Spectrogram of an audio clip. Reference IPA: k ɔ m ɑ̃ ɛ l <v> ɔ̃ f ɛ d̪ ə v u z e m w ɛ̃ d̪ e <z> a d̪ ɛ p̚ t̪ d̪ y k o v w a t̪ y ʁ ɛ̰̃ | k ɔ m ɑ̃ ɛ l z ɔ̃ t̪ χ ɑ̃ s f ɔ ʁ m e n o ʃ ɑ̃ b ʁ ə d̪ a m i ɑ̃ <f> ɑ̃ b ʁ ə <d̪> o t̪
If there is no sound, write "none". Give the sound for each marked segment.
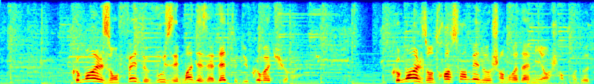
z, z, ʃ, d̪

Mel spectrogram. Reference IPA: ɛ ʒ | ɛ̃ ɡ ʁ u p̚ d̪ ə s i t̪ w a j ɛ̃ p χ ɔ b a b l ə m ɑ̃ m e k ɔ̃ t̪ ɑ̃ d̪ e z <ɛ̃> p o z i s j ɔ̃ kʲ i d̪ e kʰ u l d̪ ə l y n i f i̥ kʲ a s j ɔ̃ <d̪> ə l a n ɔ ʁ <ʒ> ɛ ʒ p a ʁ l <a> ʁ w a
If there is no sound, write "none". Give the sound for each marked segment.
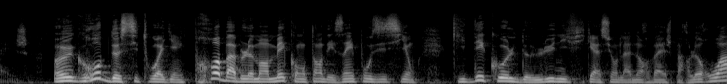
ɛ̃, d̪, v, ə

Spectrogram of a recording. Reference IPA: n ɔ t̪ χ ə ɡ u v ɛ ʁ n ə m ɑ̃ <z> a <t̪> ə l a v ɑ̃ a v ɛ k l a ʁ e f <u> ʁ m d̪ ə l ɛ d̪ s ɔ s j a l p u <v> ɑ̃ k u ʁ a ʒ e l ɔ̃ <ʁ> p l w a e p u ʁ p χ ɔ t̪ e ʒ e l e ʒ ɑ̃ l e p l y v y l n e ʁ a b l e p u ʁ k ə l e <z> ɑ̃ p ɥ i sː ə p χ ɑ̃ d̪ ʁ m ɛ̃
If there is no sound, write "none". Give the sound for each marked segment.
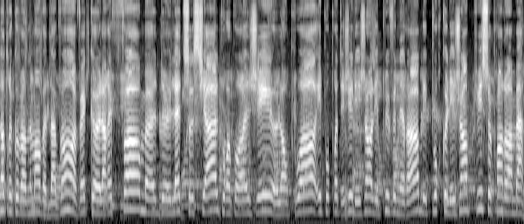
v, d̪, ɔ, ʁ, ʁ, ʒ

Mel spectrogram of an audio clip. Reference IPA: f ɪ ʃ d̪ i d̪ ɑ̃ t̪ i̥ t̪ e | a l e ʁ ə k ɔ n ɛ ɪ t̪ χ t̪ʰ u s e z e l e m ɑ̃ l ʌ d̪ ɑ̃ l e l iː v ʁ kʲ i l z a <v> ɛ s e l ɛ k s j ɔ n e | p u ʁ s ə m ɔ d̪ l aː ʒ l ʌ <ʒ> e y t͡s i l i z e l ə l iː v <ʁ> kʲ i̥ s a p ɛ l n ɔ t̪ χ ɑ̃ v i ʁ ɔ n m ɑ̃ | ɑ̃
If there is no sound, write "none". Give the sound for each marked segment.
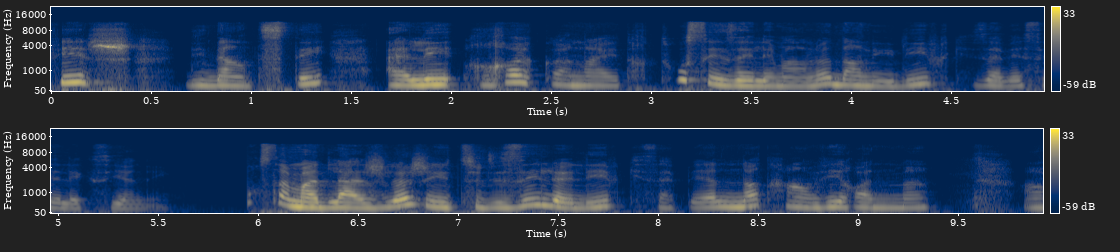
v, ʒ, ʁ

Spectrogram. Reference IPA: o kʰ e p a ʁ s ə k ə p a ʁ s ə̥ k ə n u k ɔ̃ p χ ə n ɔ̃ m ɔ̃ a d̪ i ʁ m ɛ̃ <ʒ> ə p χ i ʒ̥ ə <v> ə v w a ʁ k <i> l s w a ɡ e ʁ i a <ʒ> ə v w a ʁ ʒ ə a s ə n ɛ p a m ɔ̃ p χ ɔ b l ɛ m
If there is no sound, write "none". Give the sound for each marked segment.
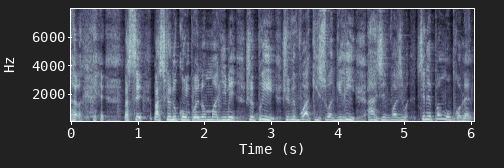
ʒ, v, i, ʒ

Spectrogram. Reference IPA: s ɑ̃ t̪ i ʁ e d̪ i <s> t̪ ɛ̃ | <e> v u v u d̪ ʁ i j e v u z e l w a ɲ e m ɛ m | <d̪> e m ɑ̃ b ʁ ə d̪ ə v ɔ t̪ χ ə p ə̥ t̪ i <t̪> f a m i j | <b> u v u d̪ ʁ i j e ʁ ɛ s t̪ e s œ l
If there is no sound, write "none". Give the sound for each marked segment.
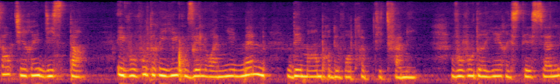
s, e, d̪, t̪, v

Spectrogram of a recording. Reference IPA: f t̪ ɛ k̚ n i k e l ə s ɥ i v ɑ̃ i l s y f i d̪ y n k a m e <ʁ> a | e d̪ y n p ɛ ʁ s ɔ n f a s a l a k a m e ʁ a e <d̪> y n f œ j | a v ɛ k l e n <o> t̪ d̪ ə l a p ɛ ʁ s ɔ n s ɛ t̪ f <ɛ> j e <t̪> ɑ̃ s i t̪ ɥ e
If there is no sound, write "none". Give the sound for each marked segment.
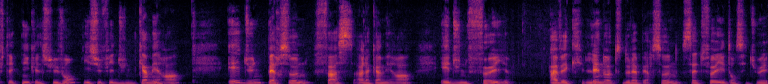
ʁ, d̪, ɔ, œ, t̪

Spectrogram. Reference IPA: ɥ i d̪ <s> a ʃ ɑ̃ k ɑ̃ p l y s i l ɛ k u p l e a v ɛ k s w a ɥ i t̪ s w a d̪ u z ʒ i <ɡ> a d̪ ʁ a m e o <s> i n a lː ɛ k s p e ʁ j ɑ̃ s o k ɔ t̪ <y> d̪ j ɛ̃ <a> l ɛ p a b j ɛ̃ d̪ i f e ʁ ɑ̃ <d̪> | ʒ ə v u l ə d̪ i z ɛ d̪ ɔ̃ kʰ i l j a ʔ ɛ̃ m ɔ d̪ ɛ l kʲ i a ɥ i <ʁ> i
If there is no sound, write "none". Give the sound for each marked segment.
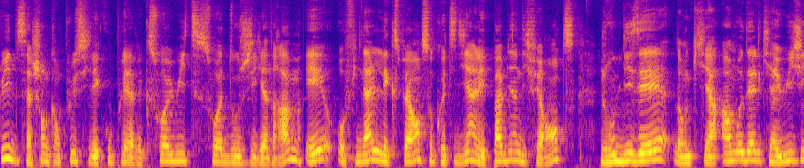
s, ɡ, f, i, ɛ, t̪, ʒ

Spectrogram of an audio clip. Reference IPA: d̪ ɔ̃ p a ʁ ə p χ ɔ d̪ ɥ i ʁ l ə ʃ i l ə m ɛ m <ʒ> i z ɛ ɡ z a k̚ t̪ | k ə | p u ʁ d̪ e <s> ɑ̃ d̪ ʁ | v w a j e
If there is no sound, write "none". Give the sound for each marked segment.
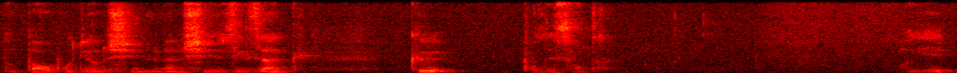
ʃ, s

